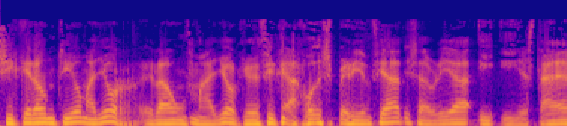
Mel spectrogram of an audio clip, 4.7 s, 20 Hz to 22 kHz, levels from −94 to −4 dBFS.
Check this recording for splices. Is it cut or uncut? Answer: cut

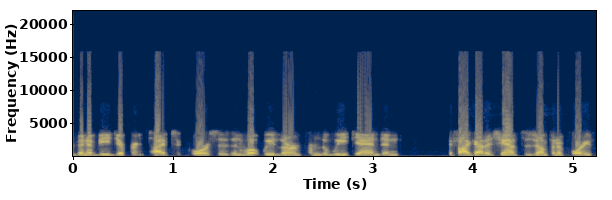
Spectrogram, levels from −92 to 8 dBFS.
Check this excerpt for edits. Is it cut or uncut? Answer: uncut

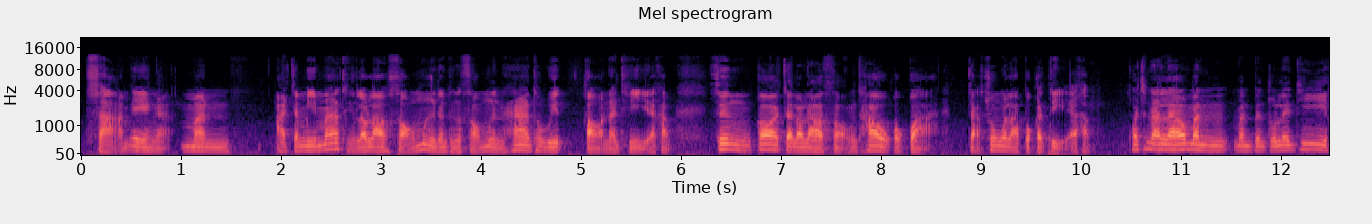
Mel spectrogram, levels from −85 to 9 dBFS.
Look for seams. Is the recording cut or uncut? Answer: cut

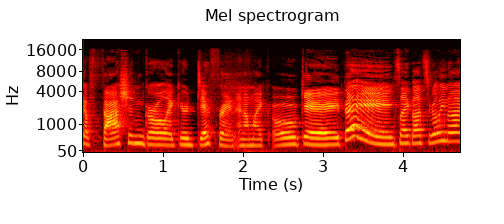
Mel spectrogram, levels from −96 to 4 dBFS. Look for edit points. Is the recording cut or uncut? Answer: uncut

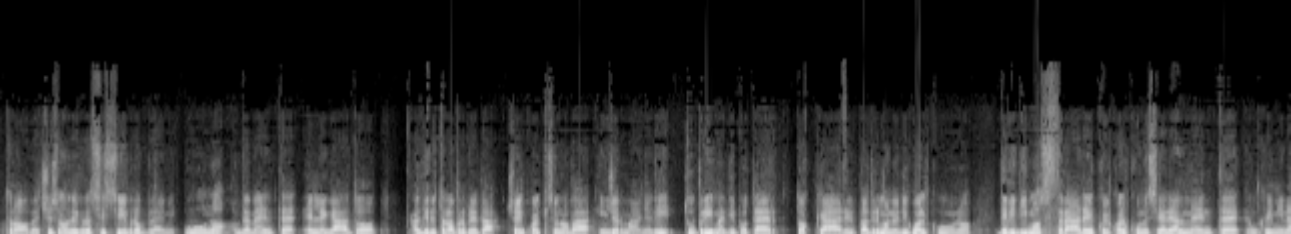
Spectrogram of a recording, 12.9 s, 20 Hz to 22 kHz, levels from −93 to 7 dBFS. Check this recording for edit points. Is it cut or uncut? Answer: cut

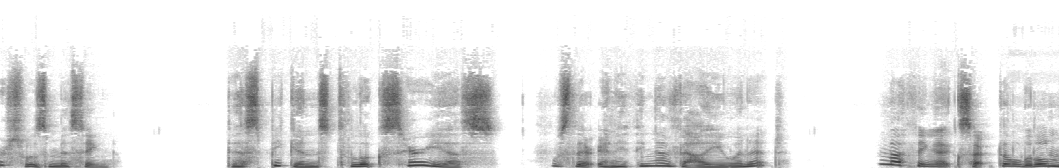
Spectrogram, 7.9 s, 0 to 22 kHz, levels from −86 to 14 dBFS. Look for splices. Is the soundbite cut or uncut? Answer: uncut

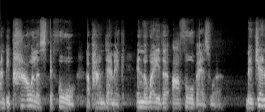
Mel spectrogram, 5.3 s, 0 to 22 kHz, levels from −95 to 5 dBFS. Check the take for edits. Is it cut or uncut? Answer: uncut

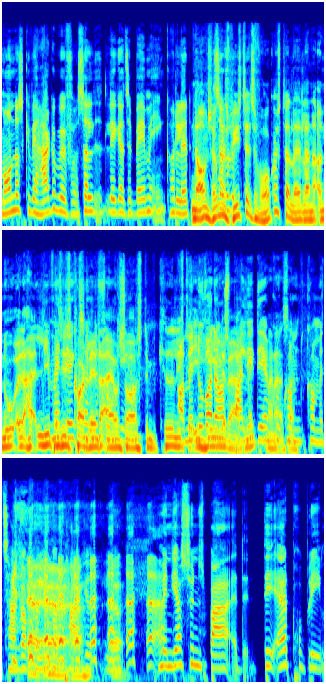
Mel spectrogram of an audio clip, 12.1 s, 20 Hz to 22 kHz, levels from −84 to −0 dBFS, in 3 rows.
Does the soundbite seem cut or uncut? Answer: uncut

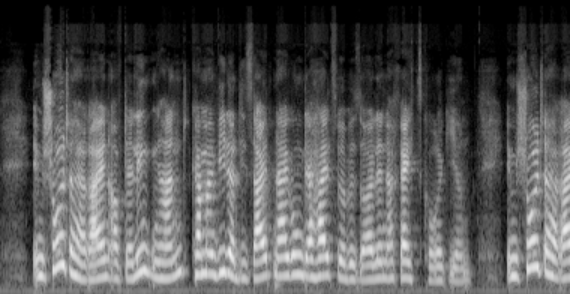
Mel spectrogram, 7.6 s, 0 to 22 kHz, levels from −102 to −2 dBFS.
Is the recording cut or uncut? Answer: cut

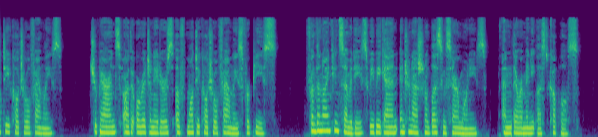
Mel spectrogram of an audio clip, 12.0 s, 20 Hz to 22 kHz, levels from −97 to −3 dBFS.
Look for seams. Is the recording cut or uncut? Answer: cut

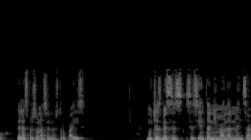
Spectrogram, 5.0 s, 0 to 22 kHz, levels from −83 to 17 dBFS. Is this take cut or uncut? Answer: uncut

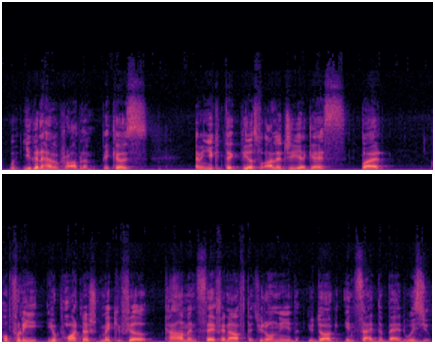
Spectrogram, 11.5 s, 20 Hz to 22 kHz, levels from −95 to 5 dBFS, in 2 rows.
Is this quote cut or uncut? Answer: cut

